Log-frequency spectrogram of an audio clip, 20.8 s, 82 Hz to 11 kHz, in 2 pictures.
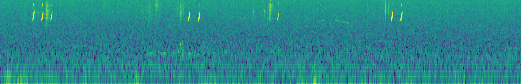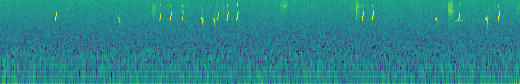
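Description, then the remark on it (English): Brief, high-pitched bird calls, often in quick doubled notes, recur every few seconds over a soft, steady background hiss; no one speaks. The calls are from bird number 591 and sound like a type 3 call. “That weird call was 591. Sounded like a type 3 call.”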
